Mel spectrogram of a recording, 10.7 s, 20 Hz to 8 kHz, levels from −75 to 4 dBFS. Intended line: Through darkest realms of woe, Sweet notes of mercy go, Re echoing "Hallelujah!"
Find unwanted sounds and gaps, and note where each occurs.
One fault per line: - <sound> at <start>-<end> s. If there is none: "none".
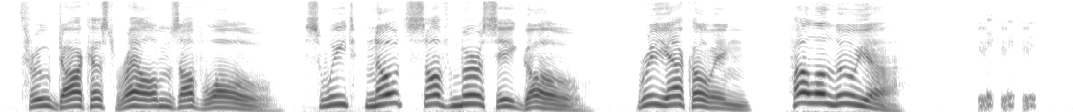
- laugh at 9.8-10.4 s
